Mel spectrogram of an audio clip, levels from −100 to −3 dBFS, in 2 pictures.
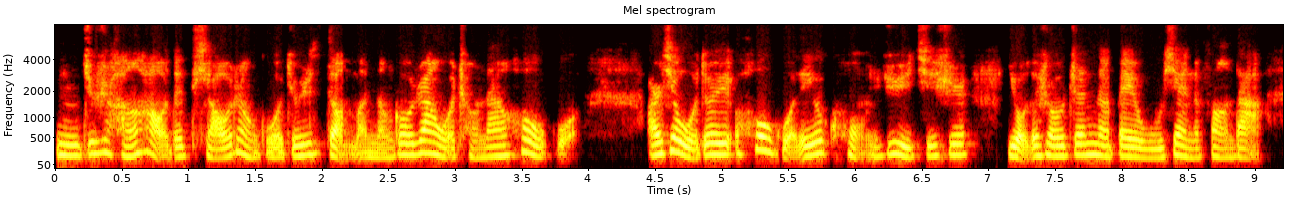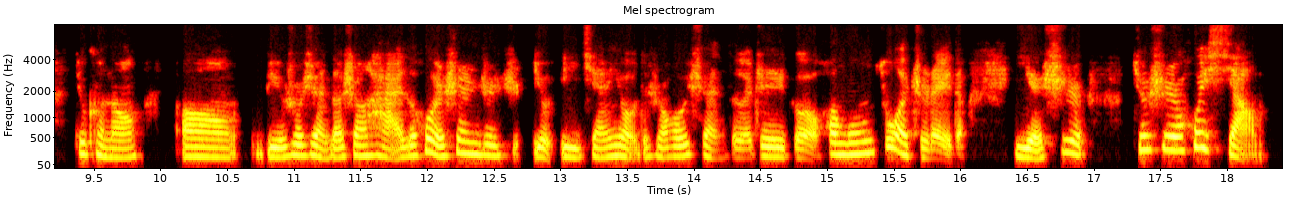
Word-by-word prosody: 嗯， 180 -2 +2
就 205 +2 0
是 225 - -1
很 165 -2 0
好 230 - +1
地 160 - -1
调 180 - 0
整 220 -5 -1
过， - - -1
就 170 - -2
是 190 - +1
怎 205 - +2
么 - - -4
能 75 -1 -4
够 190 0 +2
让 215 -2 +4
我 155 - 0
承 - - -6
担 170 +2 0
后 230 +3 +1
果？ - - -7 0.5
而 185 - +5
且 250 - +4
我 220 - +5
对 195 +1 +4
后 270 -3 +4
果 200 - -2
的 - - -2
一 - - +4
个 215 - +3
恐 190 -3 -6
惧， 190 -4 +1
其 170 +1 -4
实 185 +1 -1 0.3
有 165 - +4
的 170 - +1
时 185 - +2
候 170 0 +4
真 190 +2 +1
的 175 -2 +1
被 165 -1 +2
无 145 0 -2
限 170 0 0
地 145 - -6
放 160 -3 -3
大， 150 -1 -1 0.3
就 205 - 0
可 185 -3 -2
能， 150 +2 -2 0.3
呃， 155 -2 +2 0.2
比 155 - +2
如 155 - +2
说 185 0 +2
选 180 -6 0
择 150 +1 +1
生 175 +2 0
孩 150 -3 0
子， 175 - +1
或 235 +4 +3
者 170 - +4
甚 205 +2 0
至 180 -2 -1
是 - - -9
有 155 - -1
以 155 -2 0
前 160 +1 -3
有 175 - +1
的 - - -7
时 160 -3 -3
候 165 +2 0
选 180 -9 -5
择 145 -1 -5
这 160 -2 +1
个 145 - -1
换 200 -1 +2
工 205 +3 +1
作 190 -1 +3
之 155 -6 -4
类 - - 0
的 - - -5 0.4
也 150 -5 +4
是 215 +1 -1 0.4
就 270 0 0
是 270 -2 +3
会 305 +3 +2
想， 285 +1 -1
175 Hz, 280 characters per minute, -23 LUFS, 155-195 Hz, 0.5 s, 而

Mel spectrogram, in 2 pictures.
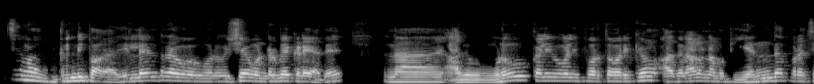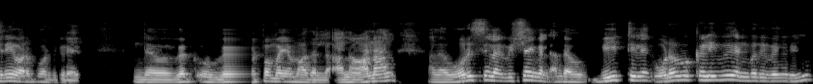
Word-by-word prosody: நிச்சயமா 225 -6 -1 0.3
கண்டிப்பாக. 160 -2 +3 0.2
இல்லன்ற 175 +6 +1 0.4
ஒரு 135 0 -3
விஷயம் 165 +5 +3
ஒன்றுமே 145 +2 +2
கிடையாது. 135 0 +2 0.6
நான் 115 -1 +2 0.2
அது 110 +1 +3 0.3
உணவு 165 +11 +3 0.2
கழிவுகளை 170 -2 0
பொறுத்தவரைக்கும், 150 +4 +1
அதனால 135 +4 +1
நமக்கு 130 -5 -5 0.2
எந்த 145 +7 0 0.2
பிரச்சனையும் 150 +1 0
வரப்போறது 120 -4 -4
கிடையாது. 100 -3 -5 0.5
இந்த 110 0 -3 0.3
வெக் 120 0 -1 0.2
வெப்பமயம் 120 +1 -1
ஆதல். 110 -2 -3
ஆனா 110 0 -1
ஆனால் 155 +7 +1 0.4
அந்த 110 0 -4 0.2
ஒரு 195 - +3
சில 195 -2 +1 0.2
விஷயங்கள், 170 -1 0
அந்த 125 -1 +1 0.4
வீட்டிலே 190 +1 +1 0.2
உணவுக்கழிவு 200 +4 +1
என்பது 175 -2 -2
வேறு. 155 -1 -2
150 Hz, 120 wpm, -19 LUFS, 120-175 Hz, 0.6 s, கண்டிப்பாக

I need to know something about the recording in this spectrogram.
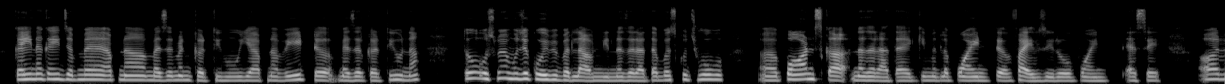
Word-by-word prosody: कहीं 230 +2 +5
न 245 0 +3
कहीं 245 0 +3
जब 225 -2 +1
मैं 225 -1 +3
अपना 205 -1 +1
मेज़रमेंट 195 +1 -1
करती 185 -1 -3
हूँ 180 0 -4
या 180 0 -1
अपना 185 +1 -6
वेट 210 +2 0 0.2
मेज़र 185 0 -1
करती 175 +3 -3
हूँ 215 0 +2
ना, 205 +3 -2 0.4
तो 275 +1 +2
उसमें 275 +3 +1
मुझे 260 -1 +5
कोई 230 -2 +6
भी 215 - +3
बदलाव 185 -3 +2
नहीं 175 -1 -3
नज़र 175 0 -1
आता, 170 +2 0
बस 200 +2 -3
कुछ 220 -1 -5
वो 230 0 +3 0.4
अ, 190 0 -1
पाउंड्स 235 0 +5
का 195 -2 +4
नज़र 185 -2 +1
आता 170 0 -2
है 175 0 -1
कि 185 +2 -7
मतलब 180 -1 -4
.50 175 -1 0
पॉइंट 170 -2 -4 0.2
ऐसे 180 +1 -3 0.4
और 240 0 0
190 Hz, 195 wpm, -25 LUFS, 180-225 Hz, 0.4 s, कोई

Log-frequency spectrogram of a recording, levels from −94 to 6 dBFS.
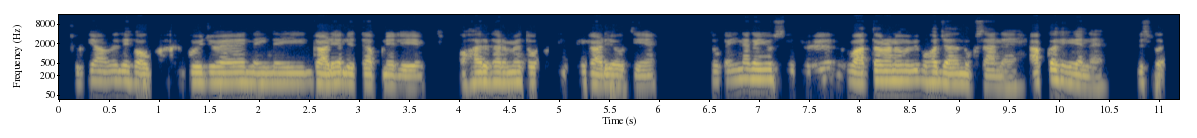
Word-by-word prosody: क्योंकि 125 +4 -9
आपने 140 +1 -2
देखा 140 -2 0
होगा 115 +2 0
हर - - -8
कोई 130 -1 +1
जो 130 - +1
है 130 +1 +2
नई-नई 125 0 -3
गाड़ियाँ 125 +1 +6
लेता 115 -1 -2
है - - +5
अपने 110 0 -3
लिए 100 0 -1 0.4
और 130 - -3
हर 130 +1 +5
घर 130 0 0
में 130 +1 0
2-2 125 -1 -5
3-3 135 - -12
गाड़ियाँ 110 0 +3
होती 105 -1 -5
हैं, 105 - -6 0.6
तो 140 - -7
कहीं 145 +3 -7
न 165 - 0
कहीं 160 -1 +3
उससे 155 -1 -8
जो 140 +3 -9
है 175 - -7 0.3
वातावरण 145 +3 +5
में 145 0 0
भी 150 - -1
बहुत 135 -1 +1
ज़्यादा 125 -3 +3
नुकसान 100 -4 -2
है। 95 0 -7 0.2
आपका 155 +5 +5
क्या 135 -4 -2
कहना 100 -3 -6
है? 90 +2 -11 0.4
इस - - -9
पर? - - -3
130 Hz, 230 wpm, -22 LUFS, 115-140 Hz, 0.6 s, गाड़ियाँ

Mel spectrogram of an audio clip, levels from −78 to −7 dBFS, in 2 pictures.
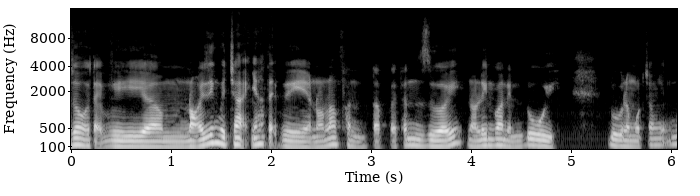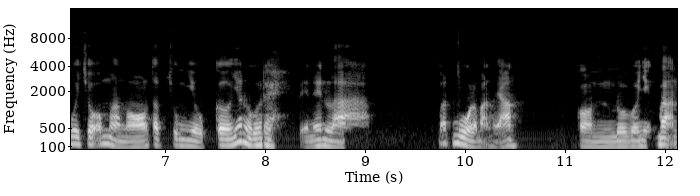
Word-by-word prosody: rồi, 130 -3 +4
tại - - 0
vì, 100 0 +2
ờm, 100 -1 +3
nói 105 +3 +5
riêng 165 +4 +4
về 145 - +4
chạy 140 -2 +3
nhá, 135 +2 +2
tại - - -1
vì 100 -3 +1
nó 95 +1 -1
là 130 +5 +2
phần 105 -9 -7
tập 95 - -3
về - - -4
thân 120 0 -1
dưới, 110 +7 +3
nó 105 -3 -1
liên 120 +3 +1
quan 120 -2 +3
đến 100 0 -4
đùi. 115 -5 +3 0.5
Đùi 115 -2 0
là 105 - +1
một 100 -1 -3
trong 125 0 -5
những - - -7
môi 145 0 0
chỗ - - 0
mà 150 -7 -1
nó 95 +1 +2
tập 125 - -1
trung 120 -2 -7
nhiều 100 -4 -2
cơ 120 -1 +3
nhất 185 +7 +1
của 125 0 +2
cơ 125 - 0
thể, - - -6 0.2
thế - - -8
nên 110 +3 -2
là 90 -5 -1 0.7
bắt 160 +1 -5
buộc 150 -5 +3
là - - 0
bạn - - -5
phải - - -5
ăn. - - +2 0.6
Còn 95 -2 -3
đối 100 0 0
với 105 0 -2
những 105 - -6
bạn 135 -1 +2
110 Hz, 265 wpm, -23 LUFS, 100-125 Hz, 0.7 s, nói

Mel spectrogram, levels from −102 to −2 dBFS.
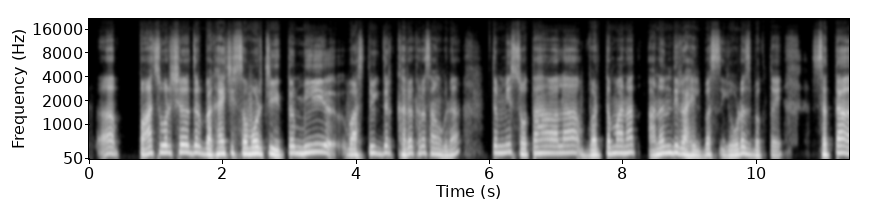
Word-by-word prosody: अ, 175 +2 -2 0.4
5 180 +6 +1
वर्ष 205 0 +1 0.2
जर 205 -1 +2
बघायची 165 +4 +3
समोरची, 170 -2 +4
तर 190 - +1
मी 205 +5 +1 0.4
वास्तविक 150 +5 -1
जर 200 -2 -2
खरं-खरं 175 +5 -1
सांगू 160 -7 -3
ना, 140 +5 -2 0.6
तर - - +2
मी 200 +3 -2
स्वतःला 190 +4 -1 0.2
वर्तमानात 185 +9 +1 0.2
आनंदी 180 +9 +2
राहील 130 -7 +2
बस. 150 +1 -2
एवढंच 140 +6 0
बघतोय. 125 -1 -6 0.6
सत्ता 145 +6 +3
175 Hz, 120 wpm, -19 LUFS, 145-190 Hz, 0.6 s, समोरची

